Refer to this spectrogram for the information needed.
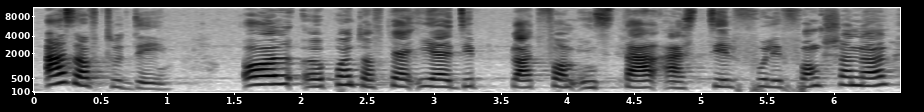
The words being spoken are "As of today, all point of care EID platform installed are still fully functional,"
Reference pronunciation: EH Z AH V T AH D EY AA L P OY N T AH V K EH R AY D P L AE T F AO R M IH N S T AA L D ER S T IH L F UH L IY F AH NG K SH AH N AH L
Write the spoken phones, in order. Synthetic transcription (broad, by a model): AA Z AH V T AH D EY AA L P OY N T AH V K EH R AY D P L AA T F AO M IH N S T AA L AA S T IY L F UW L IY F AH NG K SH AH N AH L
